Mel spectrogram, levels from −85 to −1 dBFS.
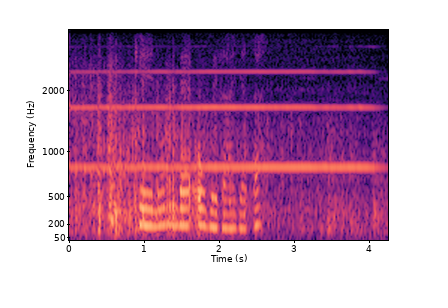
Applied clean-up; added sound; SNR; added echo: none; Wind instrument, woodwind instrument + Thunder; 1 dB; none.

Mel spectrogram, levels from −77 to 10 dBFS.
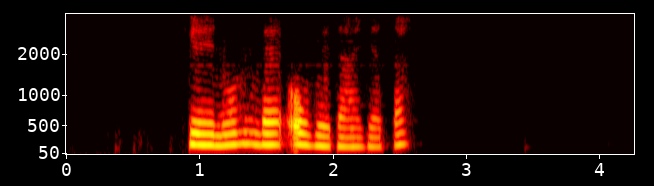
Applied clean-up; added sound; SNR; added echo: neural mask model DeepFilterNet 3.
